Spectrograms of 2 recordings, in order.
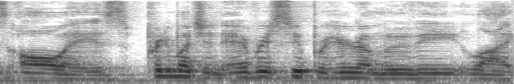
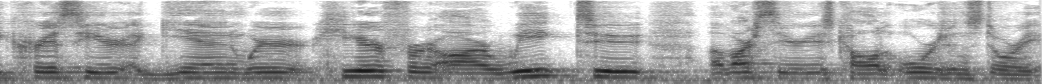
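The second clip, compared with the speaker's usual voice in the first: ordinary talk, nothing marked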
